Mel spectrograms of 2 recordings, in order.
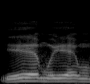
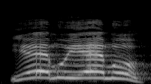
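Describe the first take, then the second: First: Gentle, unforced call to a son; soothing divine voice, acted out; soft voice of Spirit. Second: High, booming-loud call; thunderous, commanding voice of God, acted out; stentorian divine voice. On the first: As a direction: say it tenderly, without shouting. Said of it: "Ήρθε η φωνή του Πνεύματος του Αγίου, μαλακιά". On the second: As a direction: call out as a mighty Father to a son. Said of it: "αντρική στεντόρια, δυνατή, φοβερή".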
